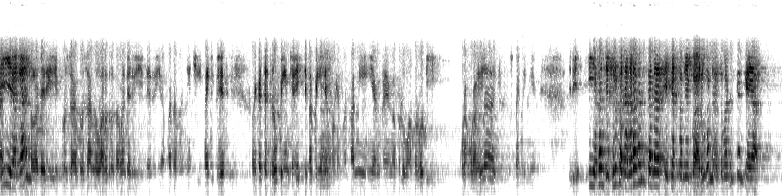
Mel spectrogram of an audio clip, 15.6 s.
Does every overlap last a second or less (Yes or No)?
Yes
